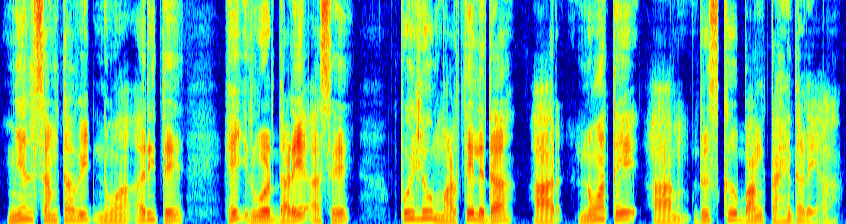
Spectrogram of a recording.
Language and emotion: Santali, neutral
